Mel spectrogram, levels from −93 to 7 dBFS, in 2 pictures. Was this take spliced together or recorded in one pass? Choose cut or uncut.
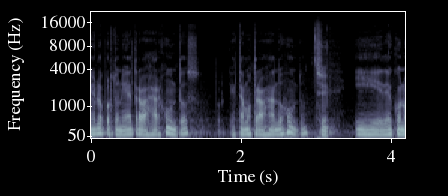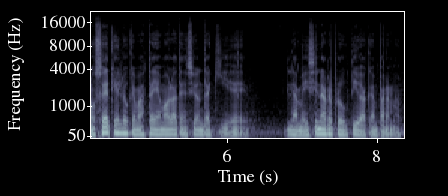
cut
